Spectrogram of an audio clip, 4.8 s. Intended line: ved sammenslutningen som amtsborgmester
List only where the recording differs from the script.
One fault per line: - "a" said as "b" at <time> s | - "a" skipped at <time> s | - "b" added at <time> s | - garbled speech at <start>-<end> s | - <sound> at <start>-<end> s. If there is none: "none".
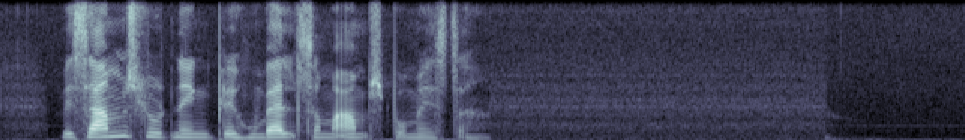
- "blev hun valgt" added at 1.1 s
